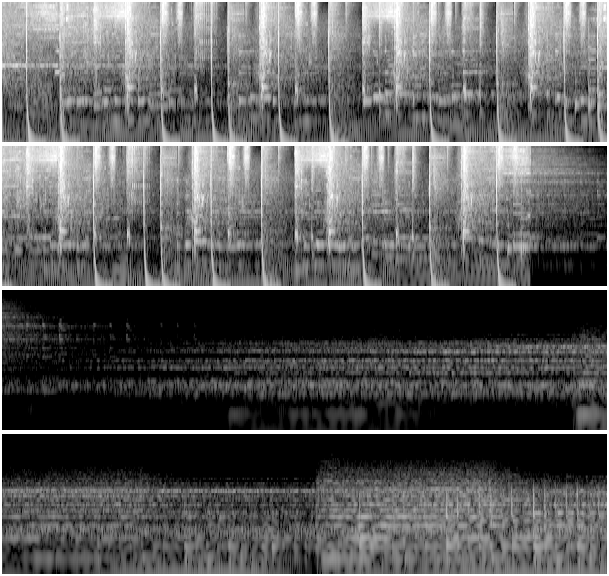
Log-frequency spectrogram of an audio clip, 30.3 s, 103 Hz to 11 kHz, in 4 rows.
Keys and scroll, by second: 9.9 Delete, 30.1 ctrl+j.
